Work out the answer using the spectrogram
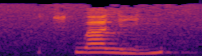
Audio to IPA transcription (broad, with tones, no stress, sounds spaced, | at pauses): t͡sʰ w ä˥ l i˧˥ n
